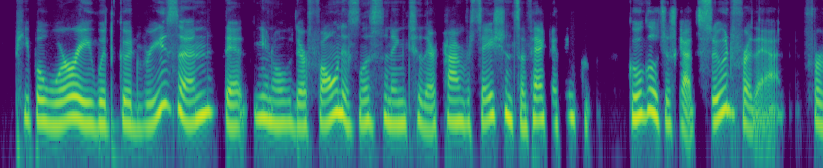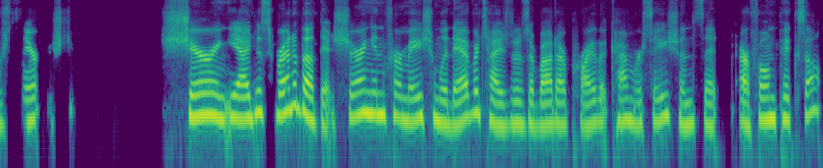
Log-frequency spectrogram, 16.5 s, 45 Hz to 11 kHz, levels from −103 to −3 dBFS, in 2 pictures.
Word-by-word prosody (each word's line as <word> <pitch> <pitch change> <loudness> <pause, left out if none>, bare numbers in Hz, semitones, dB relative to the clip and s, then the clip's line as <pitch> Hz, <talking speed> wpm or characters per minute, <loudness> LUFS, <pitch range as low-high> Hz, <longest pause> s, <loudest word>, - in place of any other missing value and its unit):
people 210 -3 -1
worry 200 +1 +4
with 190 -2 -2
good 180 -4 -2
reason 275 - +2
that, 180 -2 -1
you 235 -1 +1
know, 195 -1 -1
their 180 -1 -3
phone 250 +8 +4
is 185 -7 -4
listening 200 -1 -2
to 210 +1 -7
their 165 0 -5
conversations. 210 +3 -1
In 175 - -2
fact, 220 +1 -1
I - - -6
think 240 -2 -5
G - - -12 0.4
Google 255 +4 +5
just 200 -4 -7
got - - -3
sued 275 +8 +2
for - - -3
that 300 - -8 0.2
for 195 -3 -6 0.2
sar 215 +2 0
sh - - -18 0.9
sharing 250 -1 +3
yeah, 230 -2 +4
I - - +5
just 275 +1 +1
read 265 +4 +5
about 255 - +5
that, 190 - -5
sharing 265 +2 +2
information 240 -3 0
with 195 -1 -2
advertisers 200 -4 -1
about 190 +1 0
our 190 0 -1
private 190 +2 -5
conversations 205 -1 -4
that 185 -1 -5 0.2
our 190 - +2
phone 220 +4 +2
picks 225 +2 -5
up. 285 +3 -3
215 Hz, 180 wpm, -23 LUFS, 195-250 Hz, 0.9 s, Google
